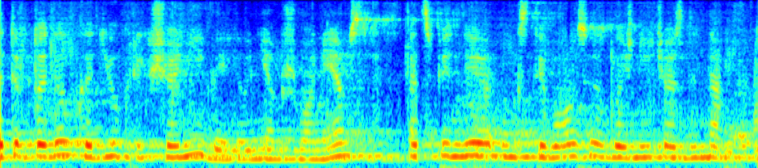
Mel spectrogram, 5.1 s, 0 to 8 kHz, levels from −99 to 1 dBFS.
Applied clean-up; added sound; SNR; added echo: neural separator model SepFormer DNS4.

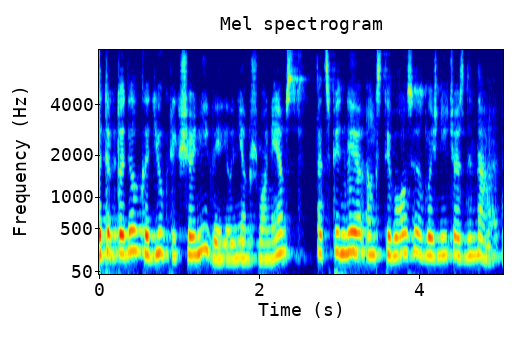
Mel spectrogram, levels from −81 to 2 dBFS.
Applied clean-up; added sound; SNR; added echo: neural mask model DeepFilterNet 3.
